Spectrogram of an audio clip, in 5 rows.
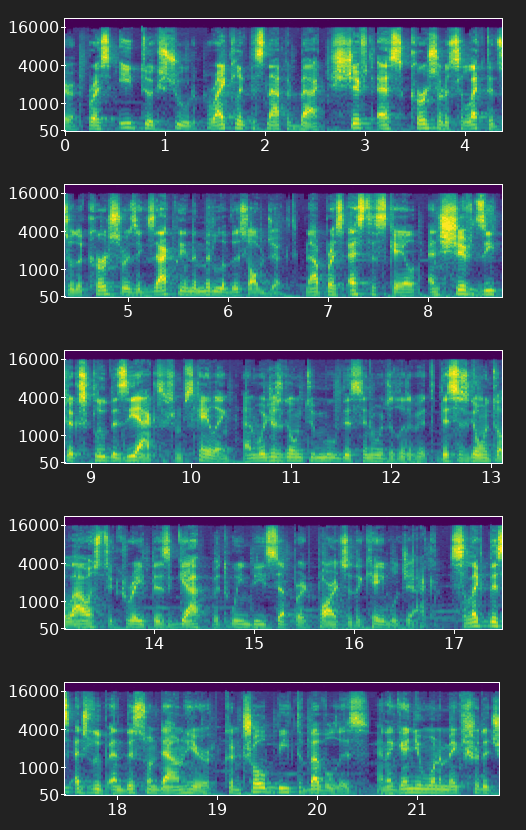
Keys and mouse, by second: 0.4 e, 2.0 middle click, 2.9 shift+s, 3.7 shift+s, 4.1 z, 4.7 middle click, 5.3 middle drag, 6.3-8.2 typing, 6.5 middle click, 12.0 click, 12.4 Tab, 16.5 middle click, 16.8 2, 17.1 alt+click, 17.4-17.8 middle drag, 18.4 alt+shift+click, 18.8 shift+middle drag, 19.2 ctrl+b.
